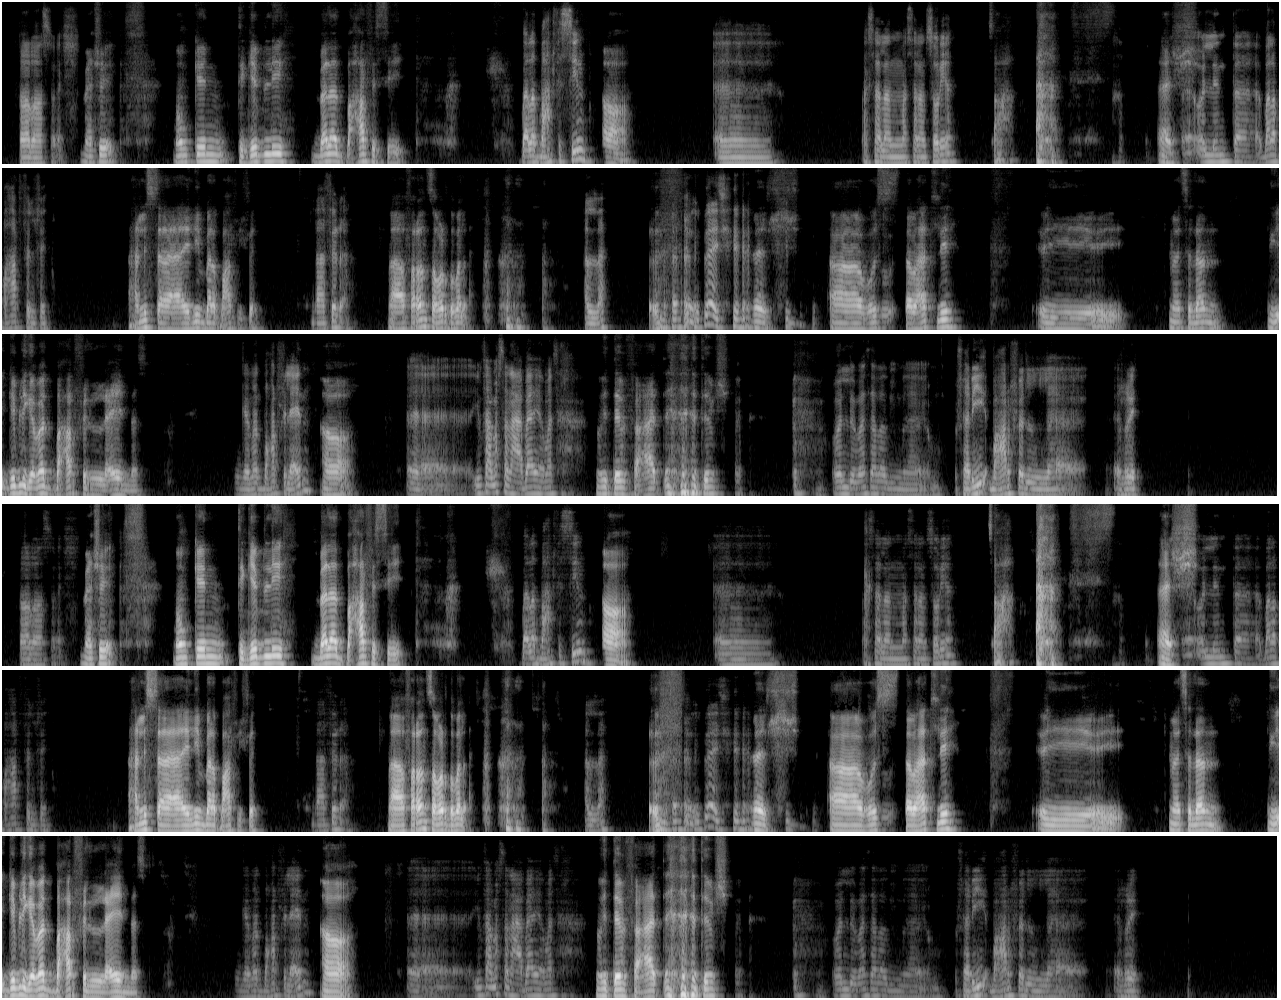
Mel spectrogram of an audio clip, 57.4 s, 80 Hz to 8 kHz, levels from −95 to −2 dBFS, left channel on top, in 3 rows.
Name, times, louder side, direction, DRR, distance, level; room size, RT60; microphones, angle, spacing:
voice 1, 0.3-1.1 7.8-8.9 10.7-11.6 12.9-14.3 17.7-19.8 23.8-24.4 27.9-28.2 29.1-30.4 30.9-31.2 32.3-32.5 41.8-43.0 44.4-47.0 49.3-49.4 50.2-54.6 55.0-55.4, left 6 dB, 70° left, 0.3 m, -39 dB
voice 2, 1.2-2.1 2.6-4.3 4.7-6.0 6.7-6.8 7.3-7.4 9.0-9.4 14.9-15.2 15.5-15.8 17.3-17.9 21.1-23.0 24.9-27.0 28.9-29.2 30.4-31.1 31.6-33.4 34.7-36.0 36.7-37.4 38.1-40.4 43.1-43.5 47.2-49.2, right 6 dB, 80° right, 0.3 m, -26 dB
2.3 x 2.2 x 2.5 m
head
